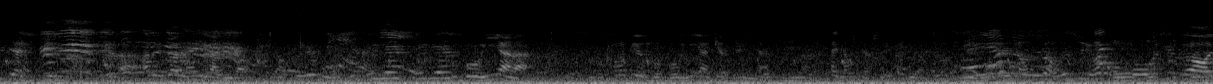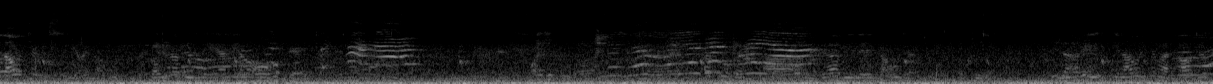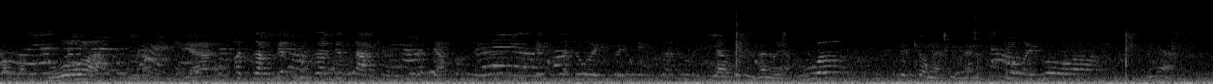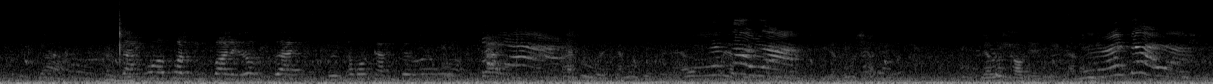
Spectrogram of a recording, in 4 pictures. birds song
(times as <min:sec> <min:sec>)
0:00.0 0:34.4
